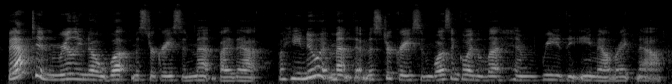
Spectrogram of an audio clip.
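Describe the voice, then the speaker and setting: A woman reading a children's story aloud as a storyteller, with expressive delivery. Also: medium pitch, fairly quick. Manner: explains hard words in asides. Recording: roomy, echoey room sound.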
